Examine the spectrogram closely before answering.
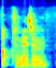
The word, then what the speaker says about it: optimism: We'd use this phrase or these phrases in the speaking test, also the writing test, and the pronunciation is optimism, pessimism, stress on the first syllable.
